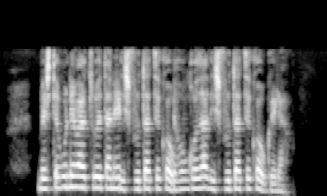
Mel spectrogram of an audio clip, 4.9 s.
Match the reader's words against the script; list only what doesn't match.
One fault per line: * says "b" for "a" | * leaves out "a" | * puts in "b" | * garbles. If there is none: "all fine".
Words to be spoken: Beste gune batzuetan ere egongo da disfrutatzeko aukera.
* says "disfrutatzeko" for "ere"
